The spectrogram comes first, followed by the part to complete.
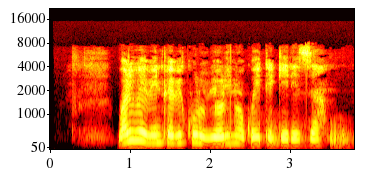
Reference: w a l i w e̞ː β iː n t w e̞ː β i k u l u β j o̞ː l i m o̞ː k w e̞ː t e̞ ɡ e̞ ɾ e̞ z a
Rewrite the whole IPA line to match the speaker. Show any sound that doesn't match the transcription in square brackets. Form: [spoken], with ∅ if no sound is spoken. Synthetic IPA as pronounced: w a l i w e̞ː β iː n t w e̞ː β i k u l u β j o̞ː l i [n] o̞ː k w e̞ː t e̞ ɡ e̞ ɾ e̞ z a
